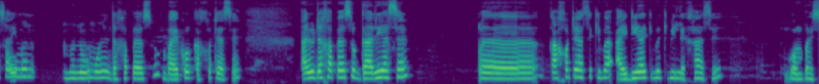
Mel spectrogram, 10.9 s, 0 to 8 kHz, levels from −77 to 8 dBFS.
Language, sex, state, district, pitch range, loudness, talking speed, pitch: Assamese, female, Assam, Kamrup Metropolitan, 200-245 Hz, -17 LUFS, 145 wpm, 220 Hz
